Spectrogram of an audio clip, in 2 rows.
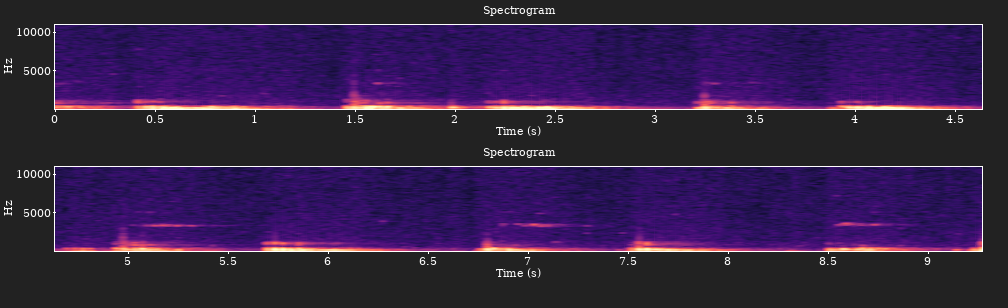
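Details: Low rumbling cat purr in repeated bursts with each breath, about 35 a minute, with a reverb effect added to the recording; cat purring.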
